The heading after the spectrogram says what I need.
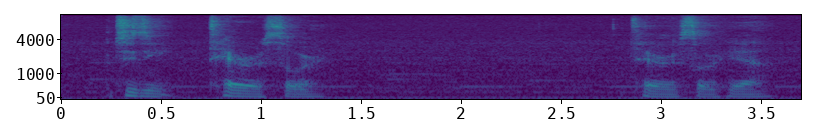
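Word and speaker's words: pterosaur: They are described as being chimeraike creatures around 3 m tall with the wings of a Petraur, excuse me, terasaur. Terasaur. Yeah, the P is silent.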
